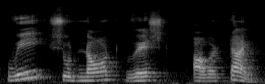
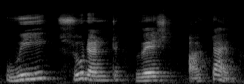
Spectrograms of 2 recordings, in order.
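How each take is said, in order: First: Should and not are said as two full words. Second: Should and not merge into one short word.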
